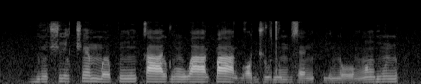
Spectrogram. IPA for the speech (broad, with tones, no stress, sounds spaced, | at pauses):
ɡ͡b ĩ˧ ʃ i˦ l t͡ʃ ɛ̃˦ m ə˨˦ p ŋ ĩ˦ k aː˦ l ɡʷ ũ˧ w aː˧ k͡p aː˦˨ ɡ ɔ˨˦ d͡ʒ u˧ d ũ˧ m z ɛ˨ ŋ k͡p i˨ n oː˨ ŋ ɔ̃˦ ɡ͡b ũ˦ n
